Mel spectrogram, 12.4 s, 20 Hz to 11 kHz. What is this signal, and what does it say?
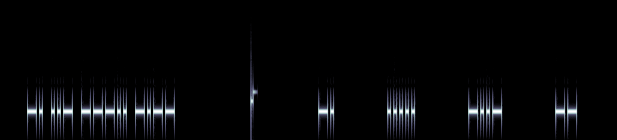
Morse code, heard as a keyed tone, about 20 wpm, spaced as for 10 wpm, 700 Hz. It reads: NU8Y N5XM
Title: USA Call Signs - 4 Characters - 6x Character Spacing - 20wpm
